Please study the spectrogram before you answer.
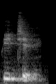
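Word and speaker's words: piće: পানীয়, পানীয়কে বলা হচ্ছে পিচে, দেখেন রাসায়নিক কি লিখছে, পিচে, মানে পিচে মানে পানীয়, এটা হলো পি, এটা আই, এটা সি এইচ চে, এটা হবে ই চে, পিচে, সি এইচ চে, পিচে, পিচে মানে হচ্ছে পানীয়।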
